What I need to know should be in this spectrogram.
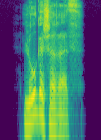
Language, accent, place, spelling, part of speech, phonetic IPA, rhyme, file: German, Germany, Berlin, logischeres, adjective, [ˈloːɡɪʃəʁəs], -oːɡɪʃəʁəs, De-logischeres.ogg
- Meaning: strong/mixed nominative/accusative neuter singular comparative degree of logisch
